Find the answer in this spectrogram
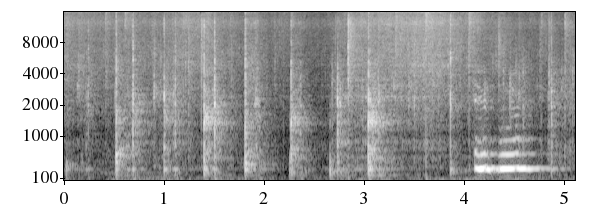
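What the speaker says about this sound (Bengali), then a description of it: "2টো তেজপাতা গরম তেলের মধ্যে দিয়ে দিলাম। এরপর গোটা জিরে হাফ চামচ" Bay leaves and whole cumin seeds crackle and sizzle in hot oil in a pan, with repeated scraping stirs and clatters punctuating the frying, loud and close.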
